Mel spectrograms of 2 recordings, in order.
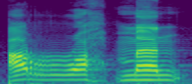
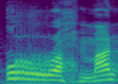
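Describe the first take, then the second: First: The word begins with the vowel a. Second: The word begins with the vowel u. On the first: The speaker calls it right. "al kalau ada lam berarti dibacanya hamzah fathah" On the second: The speaker calls it wrong. "Tidak boleh"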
